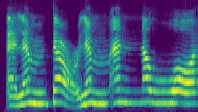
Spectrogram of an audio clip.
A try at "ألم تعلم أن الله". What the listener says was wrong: আইনটা আরেকটু পাতলা করে আইনটা আরেকটু পাতলা আলাম যেমন আলাম যেমন তা এরকম না হয়ে যায় তা না তা পাতলা করে হ্যাঁ আলাম তা'লাম আন্নাল্লাহ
